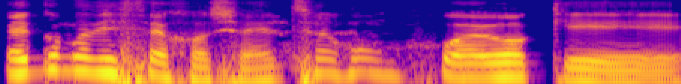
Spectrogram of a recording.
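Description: A man speaks at a fairly slow pace with ordinary pitch variation. The recording is very clean, dry and close, with a silent background and no echo. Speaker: podcast co-host. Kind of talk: casual chat. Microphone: new microphone.

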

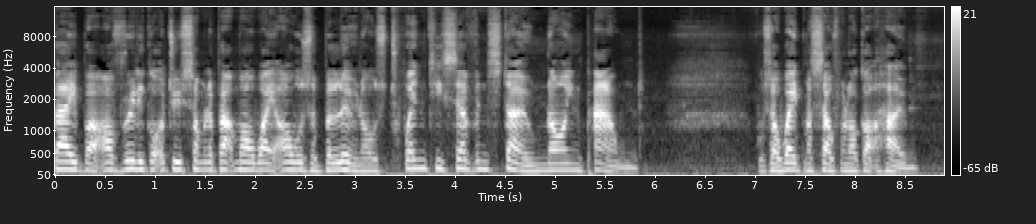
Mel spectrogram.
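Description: An English accent in a bright, sharp tone, moderate in pace, with ordinary pitch variation. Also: man. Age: 30s. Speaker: podcaster. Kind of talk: casual monologue. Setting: in a van.

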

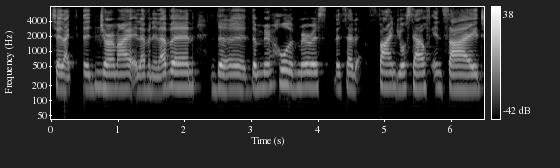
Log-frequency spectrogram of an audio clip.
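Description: A woman speaks at a fairly slow pace in a fairly low pitch. The recording is very clean, with a silent background. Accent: British. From UK. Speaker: podcast co-host. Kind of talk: casual chat.

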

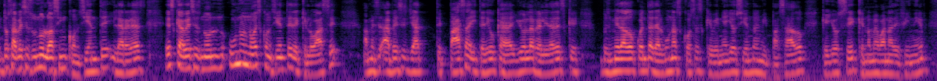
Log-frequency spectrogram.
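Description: A man with a plain, everyday voice talks at medium pitch and a fairly quick pace, using ordinary pitch variation. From Mexico, Hidalgo (Tasquillo). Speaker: podcast host. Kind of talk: casual interview chat.

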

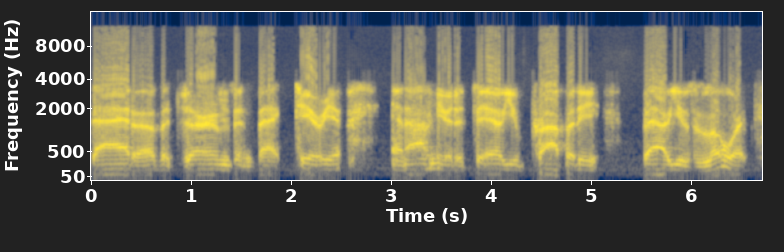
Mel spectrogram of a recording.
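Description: The sound is dry and close with no echo as a man speaks at a fairly slow pace. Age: 60s. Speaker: city councilman. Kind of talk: casual interview.

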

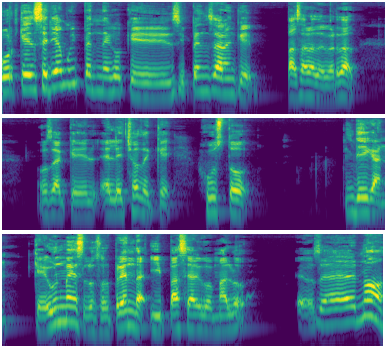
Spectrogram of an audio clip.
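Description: The voice has a dark, mellow tone and lively intonation, moving at a fairly slow pace with long, frequent pauses against a quiet background. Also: man, fairly high pitch for a man. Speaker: podcast host. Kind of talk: casual monologue. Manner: halting, with frequent repetitions. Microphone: new small microphone.

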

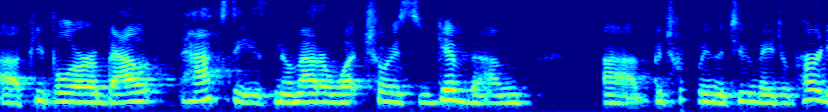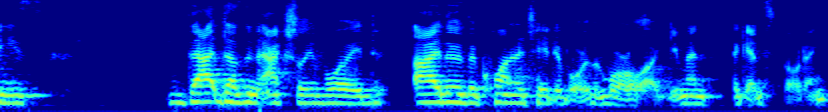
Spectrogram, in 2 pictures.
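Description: A woman with a General American accent speaks at a fairly quick pace and fairly low pitch. It is an ordinary speaking voice, with ordinary pitch variation. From Washington, D.C. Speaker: magazine editor. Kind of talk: interview.

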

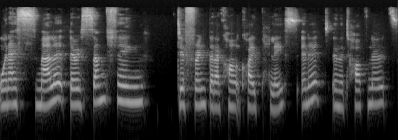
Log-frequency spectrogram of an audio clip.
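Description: Her intonation is fairly even. The woman's voice is fairly high in pitch. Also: moderate pace. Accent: South African. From South Africa. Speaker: fragrance content creator. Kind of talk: casual chat. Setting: video call. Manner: soothing.

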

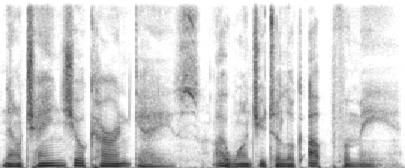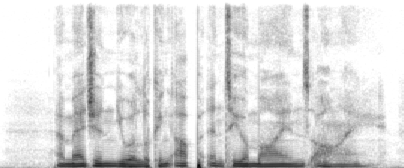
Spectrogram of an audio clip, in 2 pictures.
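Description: Speaking at a fairly slow pace, a man with a fairly low pitch keeps a soothing, calm tone and monotone, flat intonation in a dry, close sound with no echo. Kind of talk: guided hypnosis induction. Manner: slow, soothing, hushed and rhythmic, with long pauses; calm, measured count-ins and repeated suggestions in a hypnotic cadence.

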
